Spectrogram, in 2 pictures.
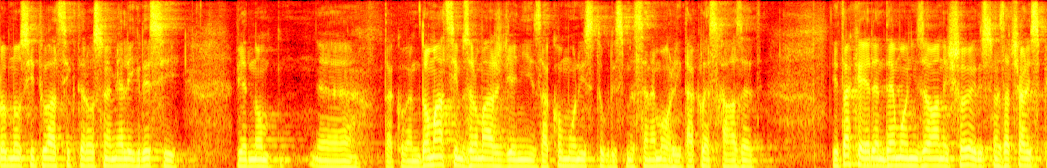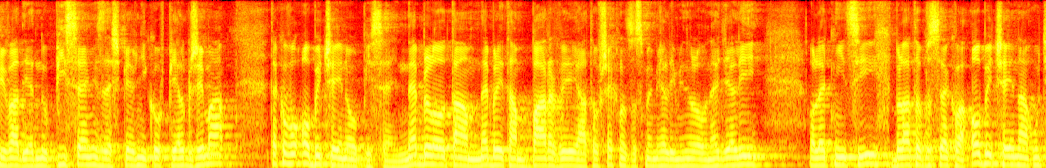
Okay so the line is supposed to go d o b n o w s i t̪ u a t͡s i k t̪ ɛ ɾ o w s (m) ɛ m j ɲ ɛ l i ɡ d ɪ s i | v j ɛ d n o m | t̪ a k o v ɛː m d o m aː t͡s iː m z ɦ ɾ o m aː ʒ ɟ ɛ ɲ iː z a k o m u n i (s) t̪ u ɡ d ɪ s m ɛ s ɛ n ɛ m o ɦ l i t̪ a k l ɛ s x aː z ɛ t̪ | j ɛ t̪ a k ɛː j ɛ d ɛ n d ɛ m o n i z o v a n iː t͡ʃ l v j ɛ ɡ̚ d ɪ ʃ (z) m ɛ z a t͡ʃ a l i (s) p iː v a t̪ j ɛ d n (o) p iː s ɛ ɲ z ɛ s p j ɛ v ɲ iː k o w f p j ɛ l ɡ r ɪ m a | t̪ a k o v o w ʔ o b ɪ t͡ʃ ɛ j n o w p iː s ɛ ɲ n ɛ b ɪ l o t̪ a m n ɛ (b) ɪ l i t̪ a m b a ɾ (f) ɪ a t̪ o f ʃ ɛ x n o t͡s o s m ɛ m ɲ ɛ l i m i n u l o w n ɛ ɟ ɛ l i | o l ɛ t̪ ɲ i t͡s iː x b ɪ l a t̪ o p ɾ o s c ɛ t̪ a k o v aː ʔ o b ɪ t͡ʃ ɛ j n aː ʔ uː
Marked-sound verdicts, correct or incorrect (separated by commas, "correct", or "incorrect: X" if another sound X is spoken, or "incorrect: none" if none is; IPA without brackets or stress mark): correct, correct, incorrect: s, correct, incorrect: u, correct, incorrect: v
